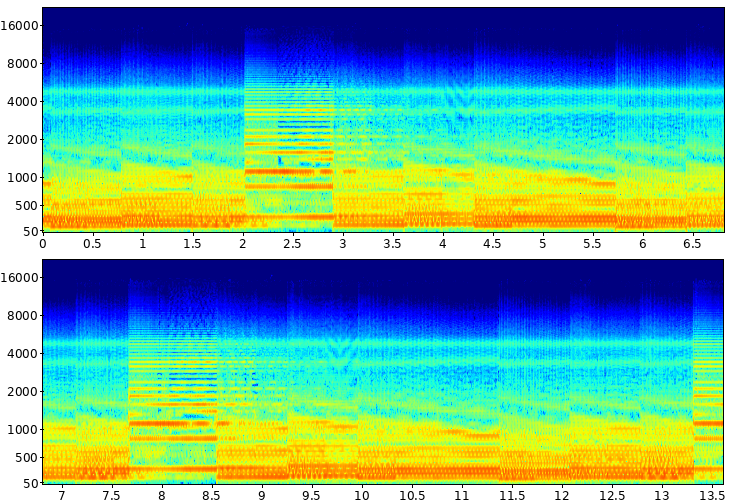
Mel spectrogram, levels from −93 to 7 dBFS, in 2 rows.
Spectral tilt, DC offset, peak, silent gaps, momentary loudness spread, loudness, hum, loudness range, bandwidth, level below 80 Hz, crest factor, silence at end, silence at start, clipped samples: -8 dB/octave; under 0.1%; -2 dBFS; none; 2 LU; -14 LUFS; none; 1 LU; 7.2 kHz; -44 dBFS; 12 dB; 0 s; 0 s; under 0.1%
